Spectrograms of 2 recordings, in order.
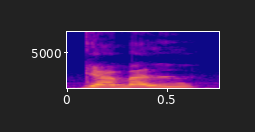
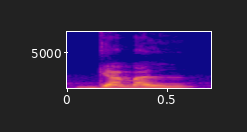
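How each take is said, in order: The two takes are said the same way.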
